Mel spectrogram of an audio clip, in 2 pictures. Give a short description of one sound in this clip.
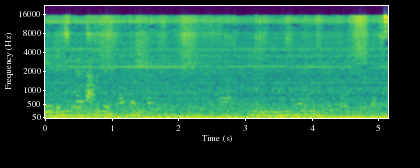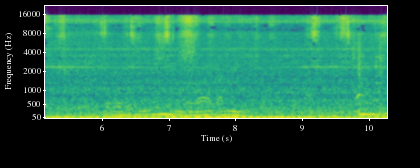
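A straight razor scrapes through stubble.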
